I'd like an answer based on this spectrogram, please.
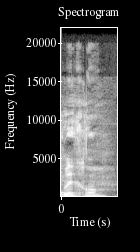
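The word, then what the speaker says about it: Clicquot: I mean, it's supposed to be French, so I'm sure it sounds a little different, but it's Clico in there somewhere. Right. It probably sounds French as fuck. Yeah. Clico. What? What you say? Clico. That's how you say it in French.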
